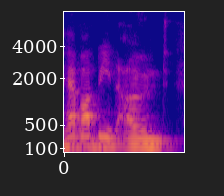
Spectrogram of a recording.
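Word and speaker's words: Have I Been Pwned: It's called Have I Been Owned, but it's spelled Have I Been Pawned.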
